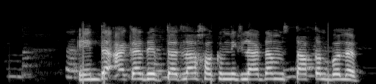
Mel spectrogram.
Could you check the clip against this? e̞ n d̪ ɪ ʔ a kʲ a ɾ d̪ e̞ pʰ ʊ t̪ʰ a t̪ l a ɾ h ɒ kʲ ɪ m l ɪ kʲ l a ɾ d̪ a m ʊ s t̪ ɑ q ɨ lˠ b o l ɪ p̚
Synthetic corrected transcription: e̞ n d̪ ɪ ʔ a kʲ a ɾ d̪ e̞ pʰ ʊ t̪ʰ a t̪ l a ɾ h ɒ kʲ ɪ m l ɪ kʲ l a ɾ d̪ a m ʊ s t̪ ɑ q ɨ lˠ b o l ɪ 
